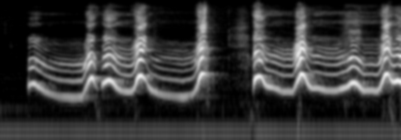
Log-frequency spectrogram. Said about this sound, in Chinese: 这时候，小狗出来，对着司机狂叫。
